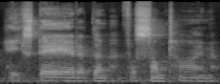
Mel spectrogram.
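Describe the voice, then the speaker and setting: Male narrator for a children's storybook. Unhurried read, long reverb, some background noise. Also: mid-range voice, monotone, fairly bright tone. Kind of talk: scripted children's story reading. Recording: echoey reverberant room with clear background hiss.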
